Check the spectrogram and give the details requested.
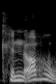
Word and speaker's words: Knoble: So she said, but we pronounce our name Knoble with the K.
